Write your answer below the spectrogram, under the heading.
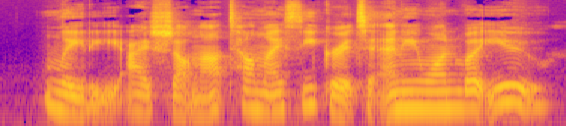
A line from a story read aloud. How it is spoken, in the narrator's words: said Haidee, with a low and fiend-like laugh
